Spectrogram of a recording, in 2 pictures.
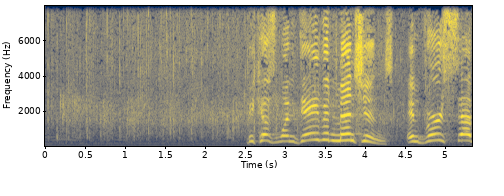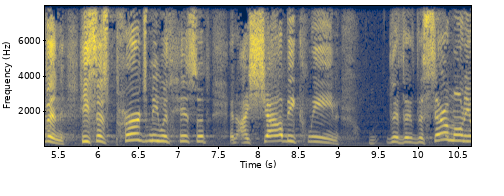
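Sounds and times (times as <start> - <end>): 
audience clapping: 0.0 - 5.3
speech: 2.5 - 10.6.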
